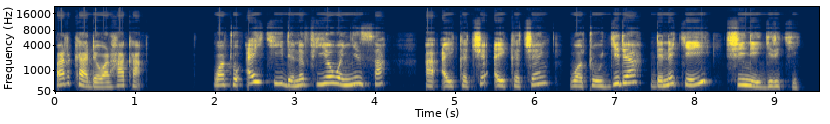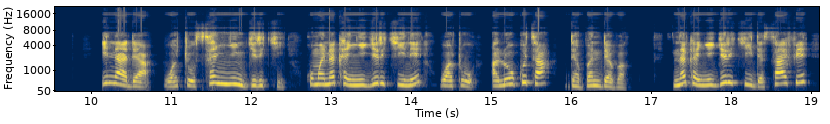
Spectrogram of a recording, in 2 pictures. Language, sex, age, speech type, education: Hausa, female, 30-45, spontaneous, primary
